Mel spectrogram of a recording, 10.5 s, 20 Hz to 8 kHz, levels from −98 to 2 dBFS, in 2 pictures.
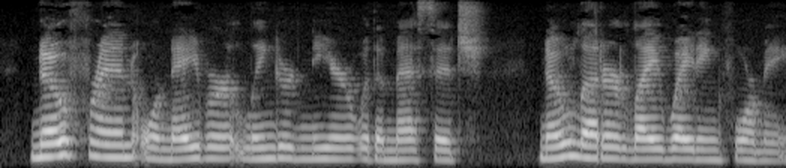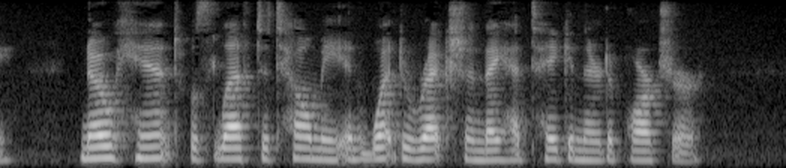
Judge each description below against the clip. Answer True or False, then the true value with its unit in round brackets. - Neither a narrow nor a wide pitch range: False (2.2 semitones)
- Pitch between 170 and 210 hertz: True (190 Hz)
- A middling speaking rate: True (170 wpm)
